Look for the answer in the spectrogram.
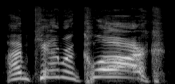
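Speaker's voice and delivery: high slow yell over the bombs; shouting. Acted. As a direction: yell names across the noise. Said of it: "I shout over the loud whistles".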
